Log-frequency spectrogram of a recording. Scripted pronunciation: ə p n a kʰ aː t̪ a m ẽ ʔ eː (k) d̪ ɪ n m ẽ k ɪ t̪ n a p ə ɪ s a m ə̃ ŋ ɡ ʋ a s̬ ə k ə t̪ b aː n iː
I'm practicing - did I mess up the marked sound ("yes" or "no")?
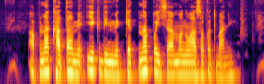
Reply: no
